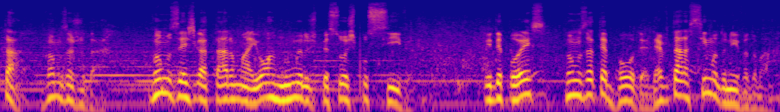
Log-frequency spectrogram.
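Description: An actor dubbing a determined scientist turned boat rescuer in an action film, with a Brazilian accent. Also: male voice, mid-range voice, expressive, brisk, music in the background, close to an everyday voice. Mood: grave. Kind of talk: dubbed action film dialogue.

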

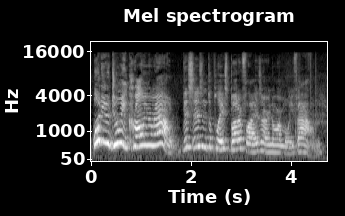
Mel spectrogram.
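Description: A woman's voice: sits high, very animated, normal speed, fairly bright tone. Woman doing a kindly old garden gnome. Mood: encouraging.

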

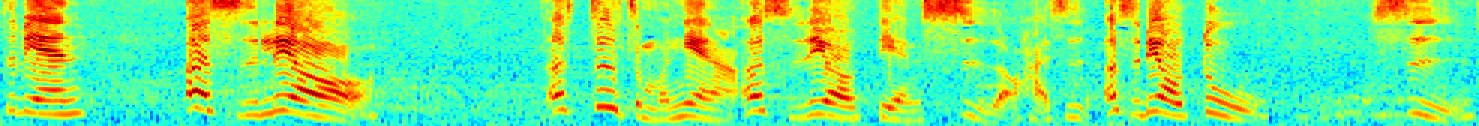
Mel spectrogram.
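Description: A woman in her twenties hosting a lively livestream shopping promo in a mall store, chatty and laughing often. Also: high-pitched, measured pace, a little hiss or hum. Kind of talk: lively live-stream product promo. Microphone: wired lapel mic held in hand.

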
